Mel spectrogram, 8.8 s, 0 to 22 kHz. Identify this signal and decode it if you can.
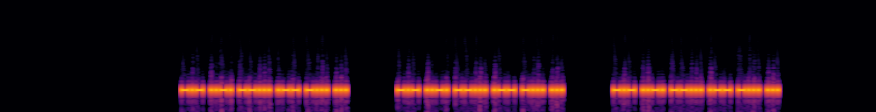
Morse code, heard as a keyed tone, about 48 wpm, 700 Hz. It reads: KF7WBS KF7WBS KF7WBS
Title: USA Call Signs - 6 Characters - Repeated 3x - 50wpm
